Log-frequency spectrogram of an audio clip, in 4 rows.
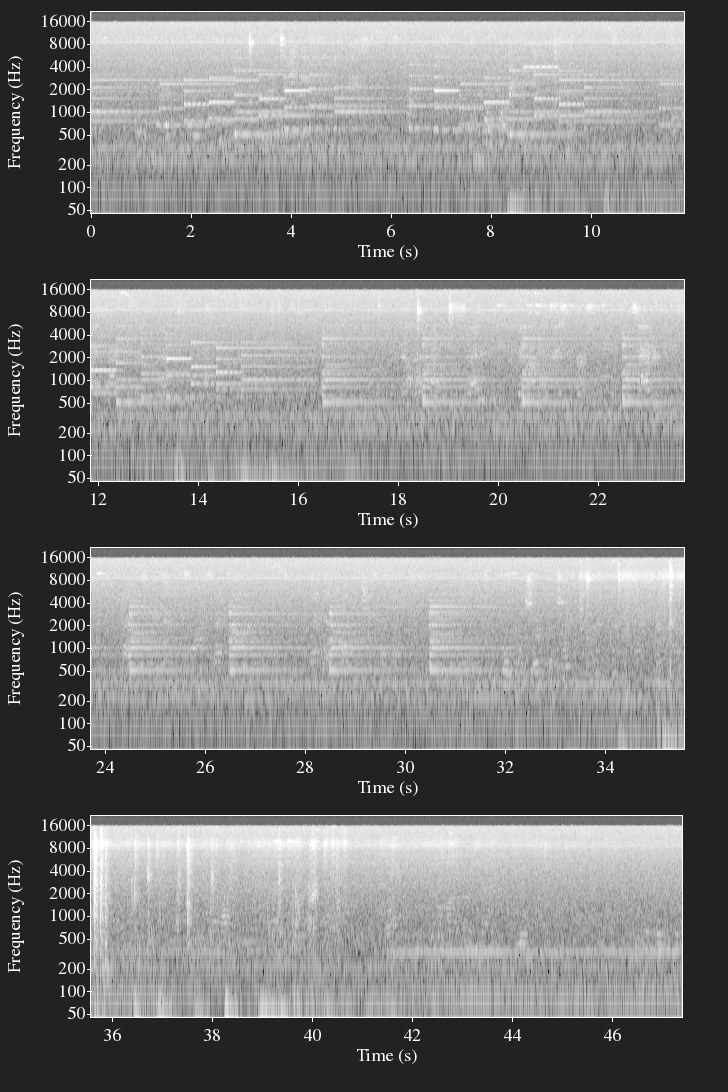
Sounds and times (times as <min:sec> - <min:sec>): Music: 0:00.0 - 0:27.8
Speech: 0:00.7 - 0:05.6, 0:07.3 - 0:10.1, 0:17.9 - 0:23.5, 0:24.3 - 0:26.8, 0:28.1 - 0:30.1, 0:31.8 - 0:36.7, 0:37.6 - 0:40.6, 0:41.4 - 0:44.6, 0:45.7 - 0:47.4.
